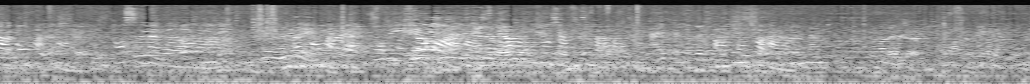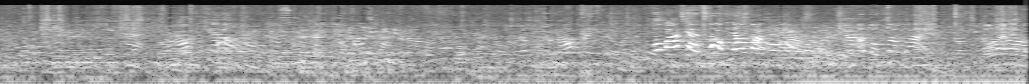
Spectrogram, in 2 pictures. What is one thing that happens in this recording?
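Young women chatter nearby, outdoors.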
